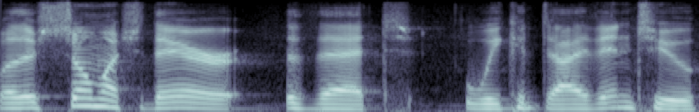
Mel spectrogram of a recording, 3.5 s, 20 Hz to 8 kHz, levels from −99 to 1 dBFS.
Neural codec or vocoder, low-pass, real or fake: none; 7.2 kHz; real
